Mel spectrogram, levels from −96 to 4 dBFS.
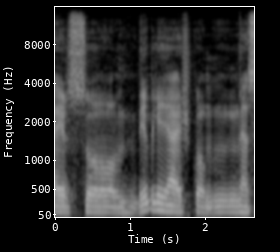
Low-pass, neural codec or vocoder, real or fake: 14.4 kHz; codec, 44.1 kHz, 3.4 kbps, Pupu-Codec; fake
